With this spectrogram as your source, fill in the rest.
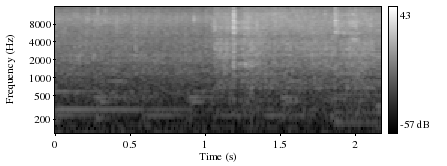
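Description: Whole spices such as star anise and cardamom frying in white oil for prawn biryani, giving a close, dense, continuous crackling sizzle that briefly spikes brighter midway.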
